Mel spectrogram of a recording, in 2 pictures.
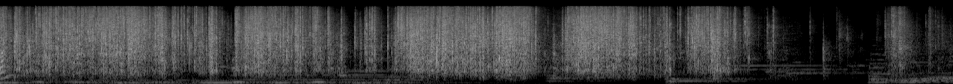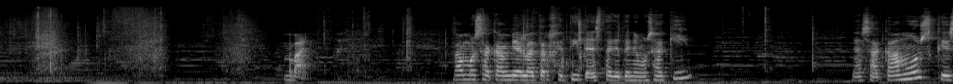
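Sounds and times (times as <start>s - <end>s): plastic wrapping crinkling: 0.0s - 12.0s
soft music: 0.0s - 19.0s.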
